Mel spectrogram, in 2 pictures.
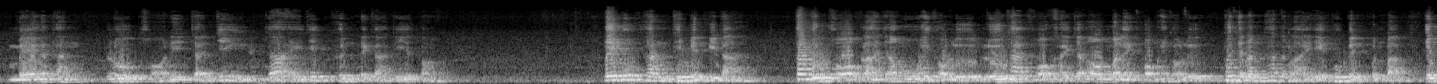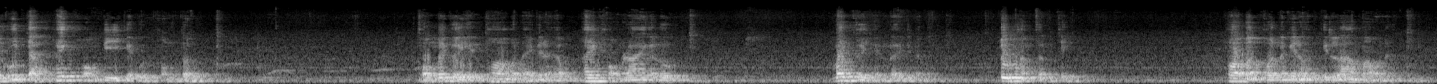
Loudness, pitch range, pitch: -12 LUFS, 120-185 Hz, 160 Hz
